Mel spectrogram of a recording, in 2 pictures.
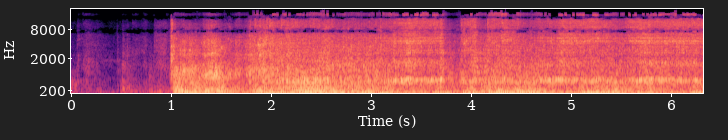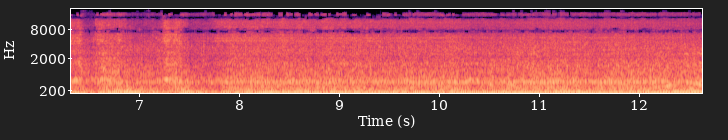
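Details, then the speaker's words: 1954 Chevrolet 3100 truck, original 235 straight-six converted to 12 V, unrun since 1978, fuel tank flow just freed; 30 lb oil pressure. Catches after a brief crank and settles into a steady, even idle with no knocks or misses; normal idle. "listen to that these things want to live they don't want to die"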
